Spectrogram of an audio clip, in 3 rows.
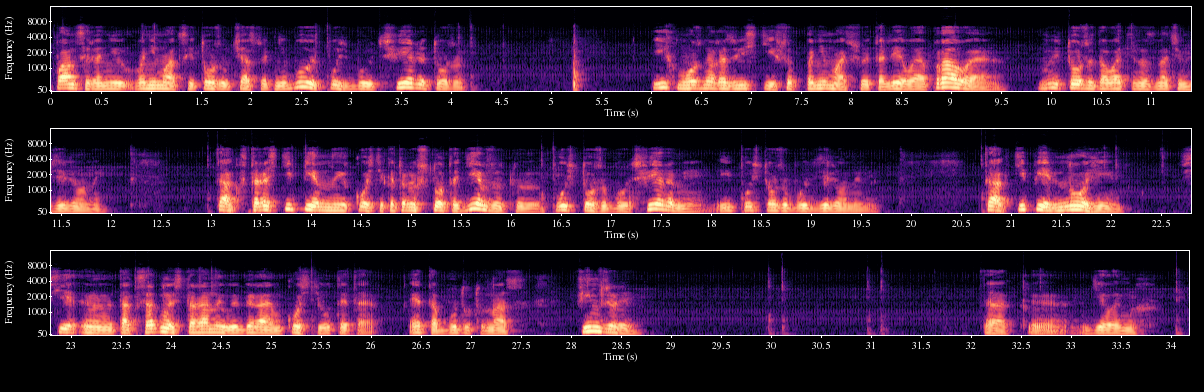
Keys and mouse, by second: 1.1-3.0 drag, 4.2 click, 6.2-8.5 drag, 10.8 click, 13.1 click, 14.0 shift+click, 16.4 click, 18.4 click, 20.7 click, 24.5 shift+click, 25.4 shift+click, 28.3-30.3 drag, 31.3 click, 32.7-34.1 drag.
